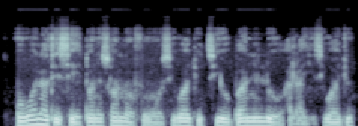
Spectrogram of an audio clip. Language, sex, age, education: Yoruba, male, 15-29, tertiary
